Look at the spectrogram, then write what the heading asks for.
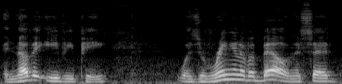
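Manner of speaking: ordinary talk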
